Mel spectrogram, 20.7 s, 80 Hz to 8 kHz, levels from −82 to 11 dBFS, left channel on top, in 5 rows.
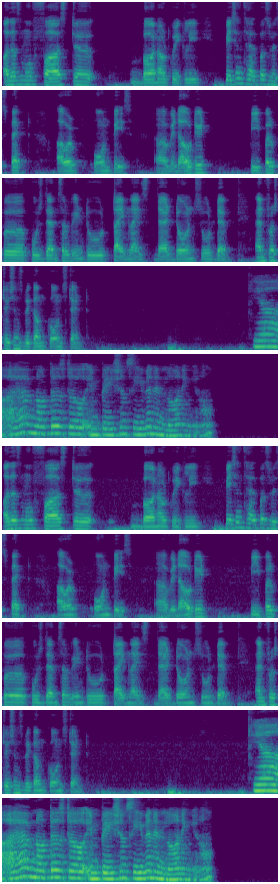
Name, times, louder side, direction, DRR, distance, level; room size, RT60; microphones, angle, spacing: voice 1, 0.0-1.4 1.9-3.0 3.4-4.4 5.0-6.0 6.4-7.2 7.9-11.7 12.1-13.6, equal, ahead, 0.6 m, -25 dB
voice 2, 16.2-19.7, right 7 dB, 85° right, 0.3 m, -16 dB
2.3 x 2.1 x 2.7 m
head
